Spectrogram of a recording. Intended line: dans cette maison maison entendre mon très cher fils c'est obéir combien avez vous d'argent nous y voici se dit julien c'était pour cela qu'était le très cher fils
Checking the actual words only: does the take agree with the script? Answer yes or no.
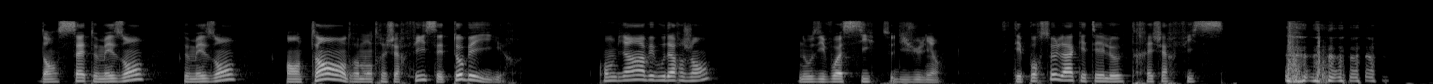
yes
